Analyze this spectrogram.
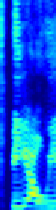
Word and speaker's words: Piauí: pro feed Como assim mas Piauí é pela regra do hiato notem que têm vogais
